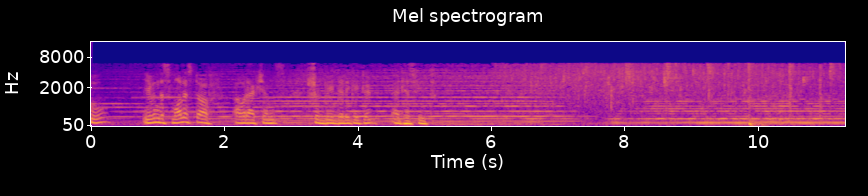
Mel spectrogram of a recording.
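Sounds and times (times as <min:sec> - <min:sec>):
speech: 0:00.8 - 0:05.2
steady rain drops striking a surface: 0:05.9 - 0:11.3.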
